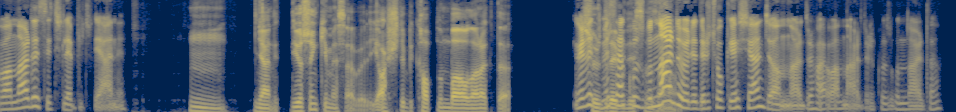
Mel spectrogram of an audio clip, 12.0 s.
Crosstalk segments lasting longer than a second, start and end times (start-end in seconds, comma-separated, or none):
7.2-8.6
